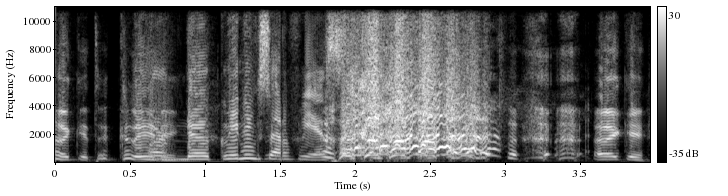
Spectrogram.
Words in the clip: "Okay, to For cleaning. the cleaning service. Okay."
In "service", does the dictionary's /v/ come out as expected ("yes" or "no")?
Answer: no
